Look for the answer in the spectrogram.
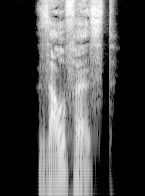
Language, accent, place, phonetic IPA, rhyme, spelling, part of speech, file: German, Germany, Berlin, [ˈzaʊ̯fəst], -aʊ̯fəst, saufest, verb, De-saufest.ogg
- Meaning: second-person singular subjunctive I of saufen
